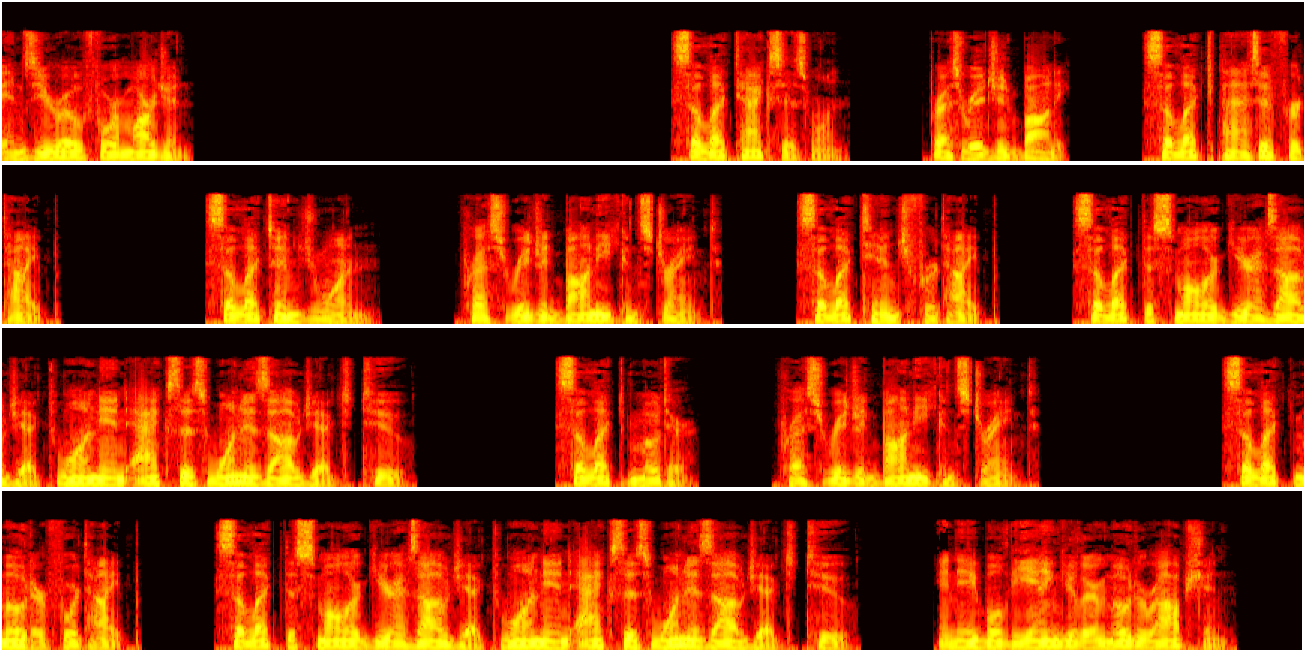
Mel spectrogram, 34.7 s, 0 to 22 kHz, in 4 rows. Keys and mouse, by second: 0.5-3.9 drag, 4.8-6.3 drag, 6.3 middle click, 6.6-9.1 drag, 11.3-12.8 drag, 18.2-19.9 drag, 23.0-24.2 drag, 24.2 middle click, 24.9-27.4 drag, 29.6-31.3 drag, 31.7-33.4 drag.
